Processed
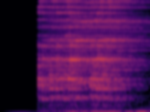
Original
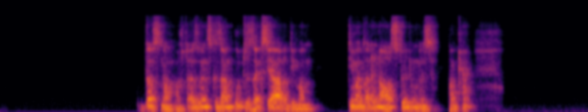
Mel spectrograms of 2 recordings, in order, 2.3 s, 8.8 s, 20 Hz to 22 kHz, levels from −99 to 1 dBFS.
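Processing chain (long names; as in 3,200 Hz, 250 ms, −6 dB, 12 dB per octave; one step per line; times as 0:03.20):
linear delta modulator 64 kbit/s, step −38.5 dBFS
high-shelf EQ 2,100 Hz +10.5 dB
noise gate −31 dBFS, range −56 dB
stiff-string resonator 310 Hz, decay 0.33 s, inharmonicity 0.03
change of speed 3.92×
parametric band 600 Hz −3 dB 2.5 octaves
reverb with rising layers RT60 1.1 s, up +12 semitones, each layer −2 dB, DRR −3.5 dB
level +2.5 dB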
